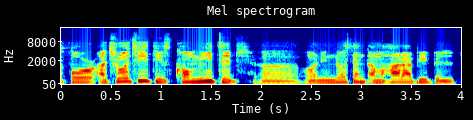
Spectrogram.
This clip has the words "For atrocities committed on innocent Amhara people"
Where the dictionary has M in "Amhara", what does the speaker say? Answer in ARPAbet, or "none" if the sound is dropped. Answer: M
